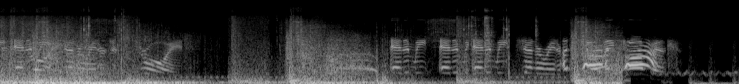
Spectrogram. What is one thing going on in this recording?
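Explosions boom and roar close by.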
